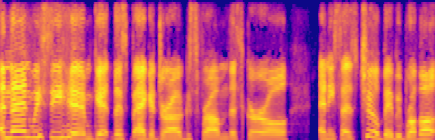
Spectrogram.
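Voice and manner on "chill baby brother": terrible, fake put-on English accent. Recapping a tv episode and quoting a character, in a terrible english accent. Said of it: "that's a terrible English accent".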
